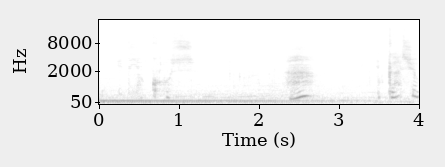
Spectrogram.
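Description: Faint background music fading out over the first couple of seconds, then a few soft, whispered words near the middle and end.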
